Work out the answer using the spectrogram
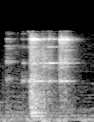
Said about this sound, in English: It sounded like he was making ice. It was ice going in a glass.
